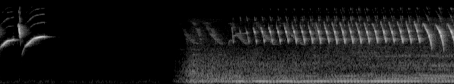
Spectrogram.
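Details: Canary training song: a few short sweeping notes, then silence, then a fast rolling trill of high, even pulses that grows steadily louder, with a low hum underneath.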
